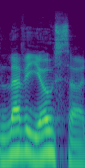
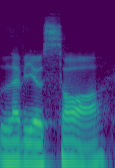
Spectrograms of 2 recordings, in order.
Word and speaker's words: Leviosa: so good at it it's leviosa not leviosa and if you knew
